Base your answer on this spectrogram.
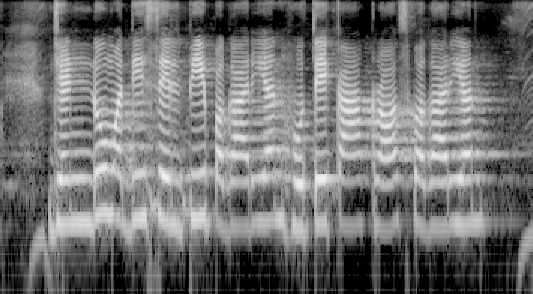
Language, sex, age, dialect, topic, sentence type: Marathi, female, 18-24, Varhadi, agriculture, question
